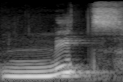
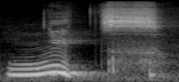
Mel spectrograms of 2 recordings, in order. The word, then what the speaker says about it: nic: Or like here, when we have combination with n, it's not nic, but nic. And here it's a long one, paní, paní.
